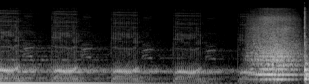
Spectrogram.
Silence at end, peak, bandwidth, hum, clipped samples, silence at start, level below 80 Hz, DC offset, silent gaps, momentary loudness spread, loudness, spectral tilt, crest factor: 0 s; -4 dBFS; 15 kHz; none; under 0.1%; 0 s; -26 dBFS; under 0.1%; none; 17 LU; -24 LUFS; -4 dB/octave; 18 dB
